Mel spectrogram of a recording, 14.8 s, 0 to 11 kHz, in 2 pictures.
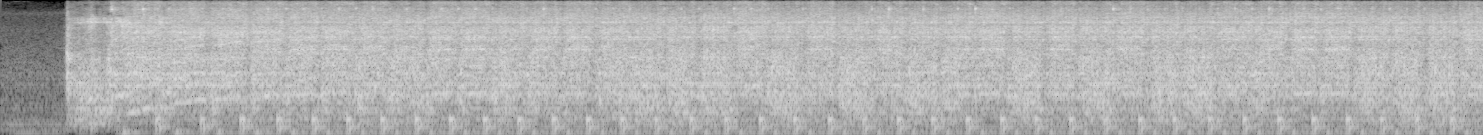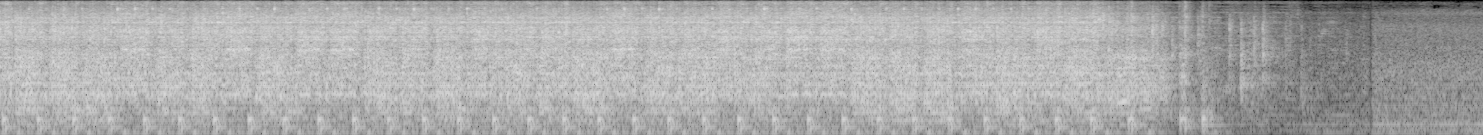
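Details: Craftsman DLT3000 riding mower with Briggs and Stratton engine, after draining brown fuel and flushing lines: about thirteen seconds of steady cranking at roughly three turns a second, never catching; some water still suspected in fuel pump and lines.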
